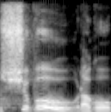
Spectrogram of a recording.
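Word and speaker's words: שוב: 돌아오다 히브리어로 슈브라고 발음을 하는데요.이 돌아오다라는 단어가 굉장히 중요합니다.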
